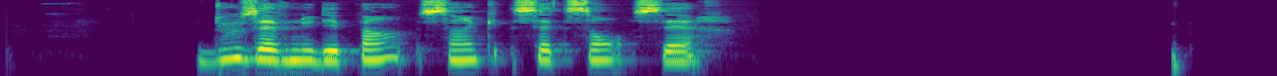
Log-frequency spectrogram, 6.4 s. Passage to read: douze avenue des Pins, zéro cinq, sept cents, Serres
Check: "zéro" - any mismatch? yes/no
yes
